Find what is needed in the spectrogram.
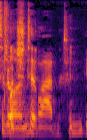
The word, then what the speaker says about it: Tenochtitlan: Apologize to all of the very nice people who have tried to teach me to pronounce that correctly. – Yes, I believe it's Tenochtitlan.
